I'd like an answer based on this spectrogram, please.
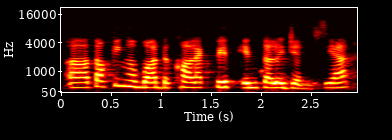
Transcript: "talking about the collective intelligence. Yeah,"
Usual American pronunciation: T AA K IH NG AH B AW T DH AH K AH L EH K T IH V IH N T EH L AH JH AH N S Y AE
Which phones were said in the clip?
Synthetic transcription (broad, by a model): T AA K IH NG AH B AW T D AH K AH L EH K T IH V IH N T EH L AH JH AH N S Y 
